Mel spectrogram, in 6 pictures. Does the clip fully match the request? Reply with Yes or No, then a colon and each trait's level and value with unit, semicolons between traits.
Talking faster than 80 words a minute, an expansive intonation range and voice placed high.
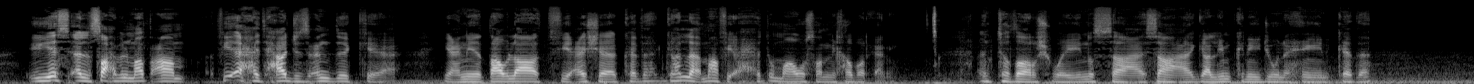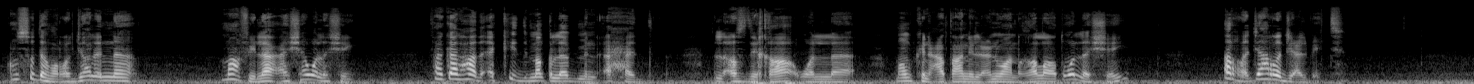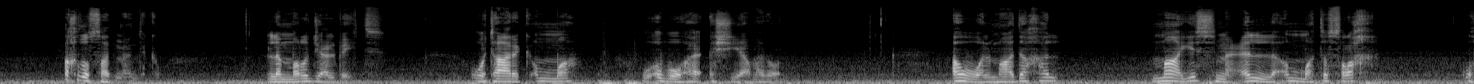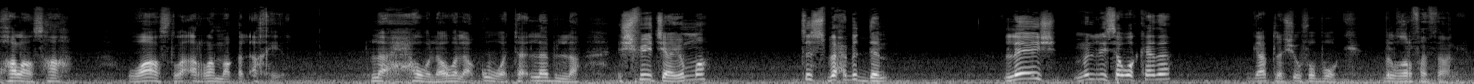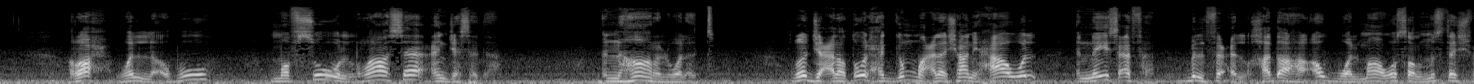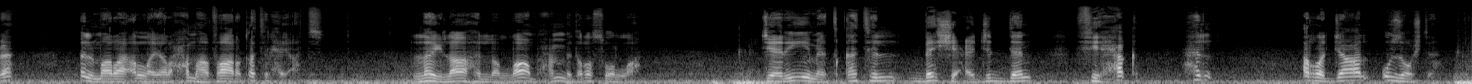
No: average, 100 wpm; wide, 8.6 semitones; low, 125 Hz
